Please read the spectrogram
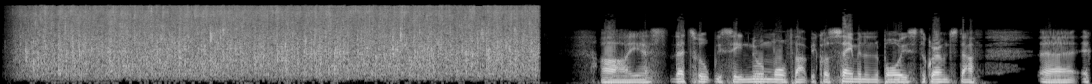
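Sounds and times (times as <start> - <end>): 
heavy rain: 0.0 - 5.4
speech: 6.0 - 10.9.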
